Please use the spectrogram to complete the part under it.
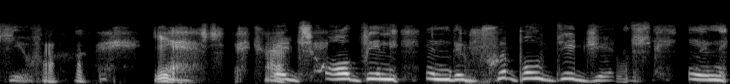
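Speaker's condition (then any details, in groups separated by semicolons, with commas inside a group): Cerebral palsy; uses walker and wheelchair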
